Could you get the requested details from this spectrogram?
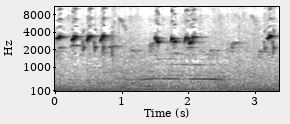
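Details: {'text': 'Lively morning sooty-headed bulbul song from a lure and training recording. Clear, sharp whistled notes come in small groups of two to three, with brief pauses and a faint steady low tone between.'}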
